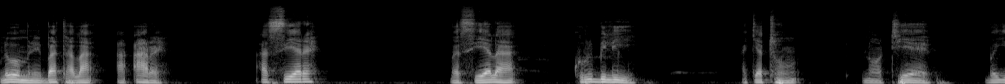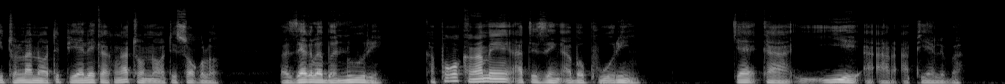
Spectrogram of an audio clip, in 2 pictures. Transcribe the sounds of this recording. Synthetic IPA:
nɪ˦ba˨mi˨nɪ˨ba˦ta˨la˦ | a̰˨ʔa˨ɾɪ˨ | a˨sɪ˦ɛ˦ɾɛ˦ | ba˨sɪ˨ɛ˦la˦ | kʰu˦ɾbi˦li˦˨ | a˨t͡ʃɛ˦tʰʊ˨n | nɔː˨tʰɪ˦ɛ˨ | ba˦ji˨tʊ̃˨nla˦nɔ˨tɪ˦pɪ˨ɛ˨lɪ˦ka˨ka˨ŋa˦tʊ̃˨nnɔ˨tɪ˦sɔ˨ɣʊ˨lɔ˨ | b̥a˨zɛ˦ɣɪ˦la˦ba˨nuː˦ɾi˨ | ka˨pɔ˦ɣɔ˦ka˨ŋa˦mɪ˦ŋa̰˨tɪ˨zɪ˨ŋa̰˨ba˨pʰu˨o˨ɾi˦ŋ | t͡ʃɛ˦ka˨ji˦e˨ʔa̰˨ʔa̰˨ɾɪ̰˨ʔa̰˨pɪ˨ɛ˨lɪ˦ba˦

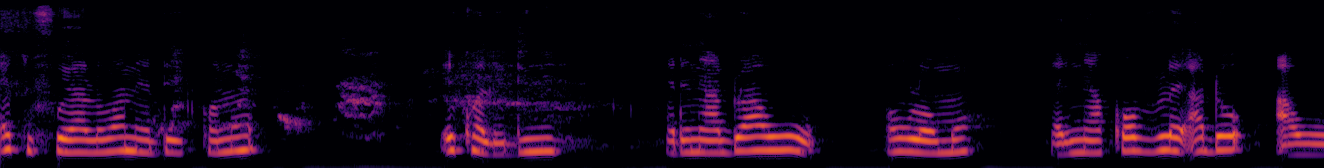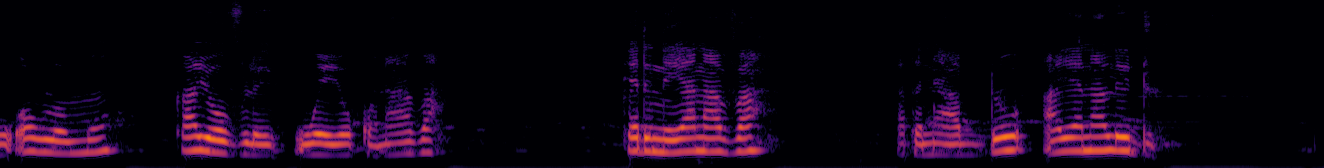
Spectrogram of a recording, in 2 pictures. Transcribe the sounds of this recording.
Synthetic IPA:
ɛ˦t̪u˨fʊ˨e˨a˨lʊ˨wa˦n˦ɛ˨dɪ˨kɔ˨nʊ̃˦ | e˦ku˦a˨le˨di˦ɲĩ˦ | ɛ˨dɪ˨nɪ˨a˨dʊ˦a˦wʊ˦ | ɔ˦wlɔ˨mɔ̃˦ | ɛ˨dɪ˨nɪ˨a˨kɔ˦vlɛ˦ʔa˨dʊ˦ | a˨wʊ˨ʔɔ̰˦wlɔ˨mɔ̃˦ | ka˦jɔ˨vlɛ˨wɛ˨jɔ˨kɔ˨nã˨˦va˦ | kɛ˦dɪ˨nɪ̃˨ja˦nã˦va˦ | ka˨t̪a˨nɪ˨a˨dʊ˦a˨ja˦nã˦le˦du˨

